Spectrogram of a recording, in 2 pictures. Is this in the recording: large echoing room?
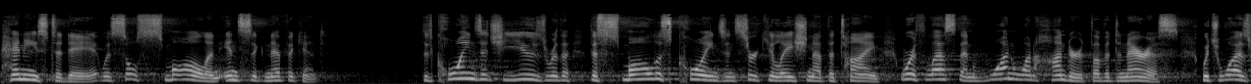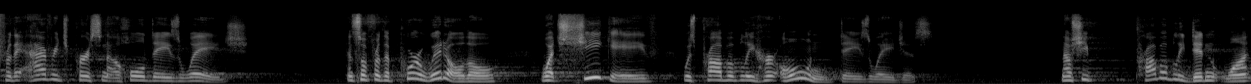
yes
